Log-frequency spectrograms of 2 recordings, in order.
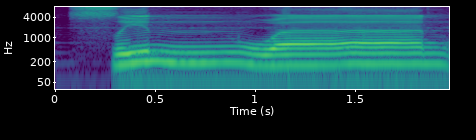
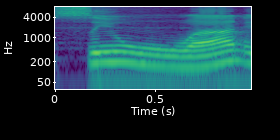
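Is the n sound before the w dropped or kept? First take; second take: kept; dropped. First: The n is clearly pronounced before the w. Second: The n merges into the following w sound. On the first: The speaker calls it right. "Semuanya dibaca izhar" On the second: The speaker calls it wrong.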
